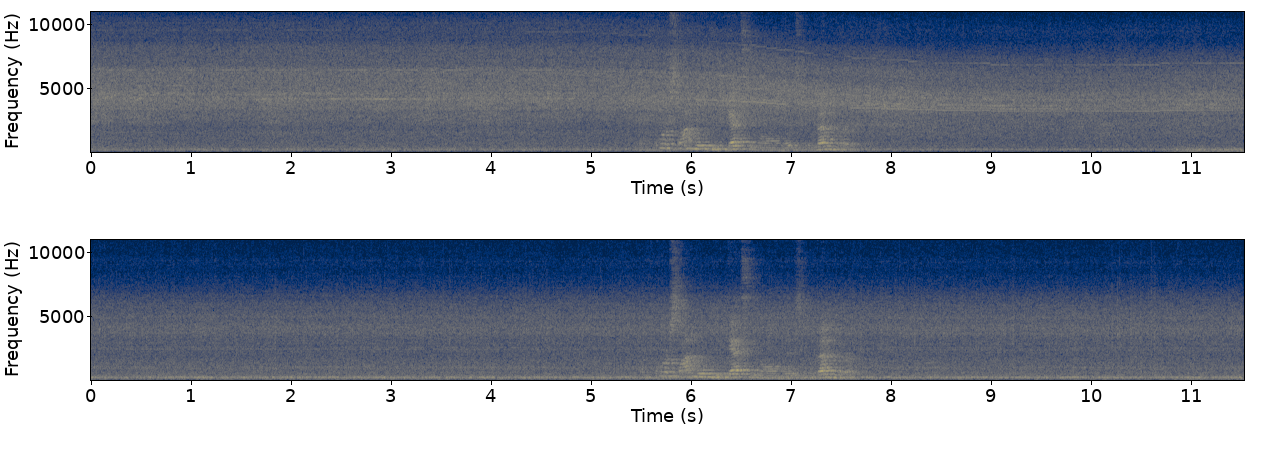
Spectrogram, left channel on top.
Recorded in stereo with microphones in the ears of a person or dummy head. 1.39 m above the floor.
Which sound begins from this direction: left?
A woman speaking, at 5.5 s.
